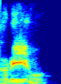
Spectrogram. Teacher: that's sort of a schwa vowel on the end,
